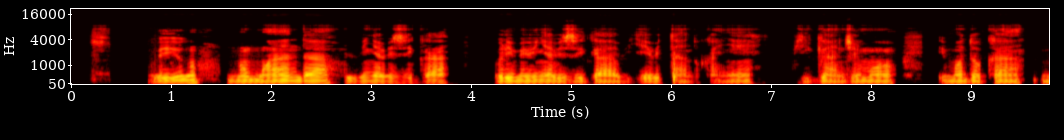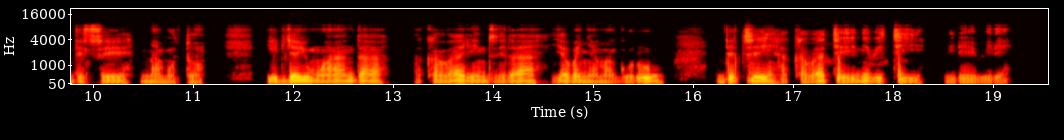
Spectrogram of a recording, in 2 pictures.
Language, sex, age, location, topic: Kinyarwanda, male, 25-35, Kigali, government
